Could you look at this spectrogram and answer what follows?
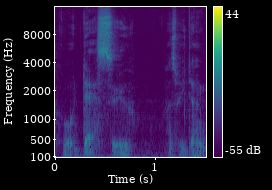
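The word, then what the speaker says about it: です: The same thing happens with probably a particle, or well, actually it's a word that you're very familiar with, which is des.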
